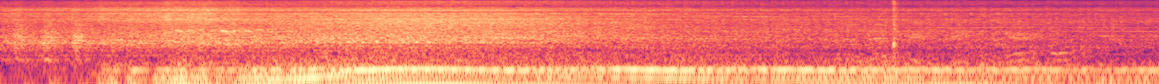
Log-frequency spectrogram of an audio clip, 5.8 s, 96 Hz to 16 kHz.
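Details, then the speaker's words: Saab 900 after manual gearbox swap, starting again: catches quickly into a steady even low rumble, no misses or knocks; normal start and smooth idle, with a radio-like beep, possibly from unconnected wiring. "we got lots of harnesses she's starting up nice and smooth there running nice and smooth"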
